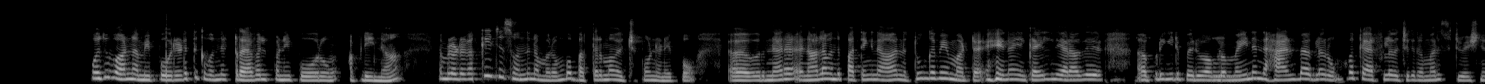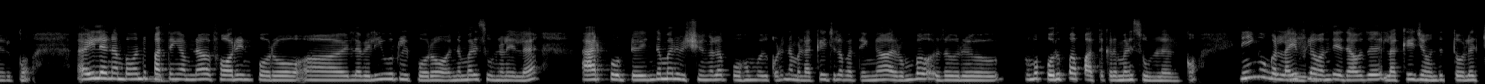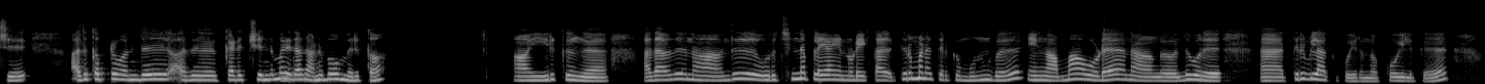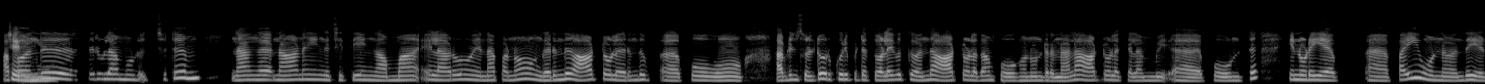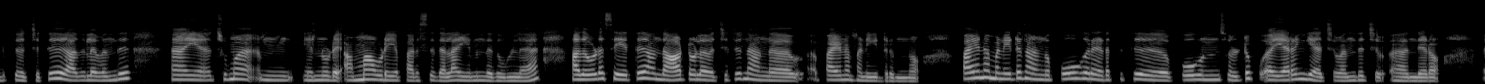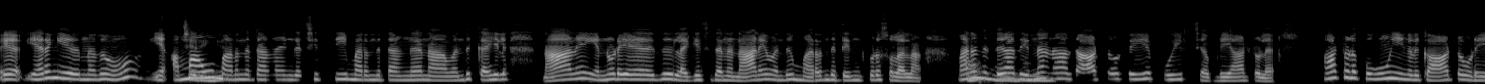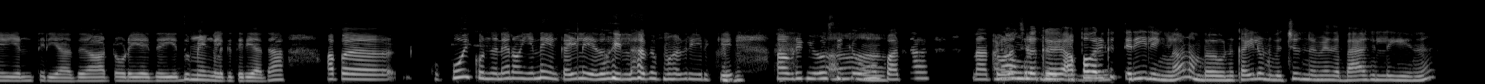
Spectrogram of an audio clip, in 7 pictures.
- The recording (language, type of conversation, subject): Tamil, podcast, சாமான்கள் தொலைந்த அனுபவத்தை ஒரு முறை பகிர்ந்து கொள்ள முடியுமா?
- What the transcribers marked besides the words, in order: other background noise; in English: "லக்கேஜஸ்"; in English: "கேர்ஃபுல்லா"; in English: "சிட்யுவேஷன்"; in English: "லக்கேஜில"; in English: "லக்கேஜ"; other noise; in English: "லக்கேஜ்"; chuckle; unintelligible speech; laughing while speaking: "அப்ப, போய் கொஞ்ச நேரம் என்ன … நான் தொலைச்சிருந்துருக்கேன் போல"; laugh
